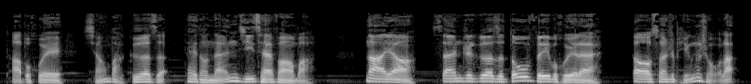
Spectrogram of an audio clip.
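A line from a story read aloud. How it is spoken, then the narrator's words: Joking. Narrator (Chinese): 王红开玩笑的说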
